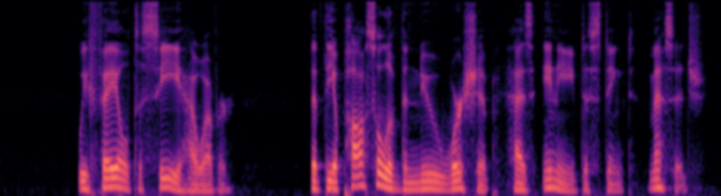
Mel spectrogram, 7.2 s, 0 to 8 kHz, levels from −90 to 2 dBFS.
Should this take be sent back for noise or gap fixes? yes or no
no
